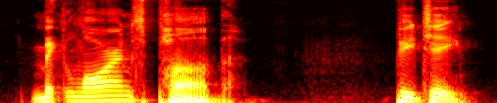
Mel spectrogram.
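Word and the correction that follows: MacLaren's: It's How I Met Your Mother, and you're pronouncing it incorrectly. It's McLaren's.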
